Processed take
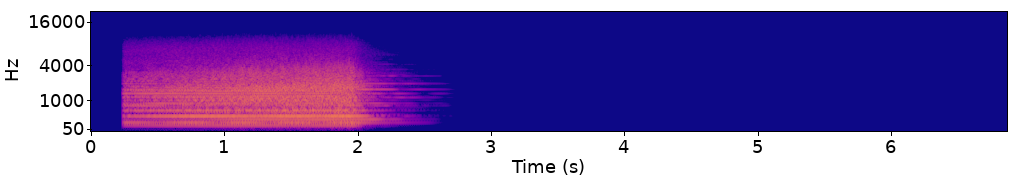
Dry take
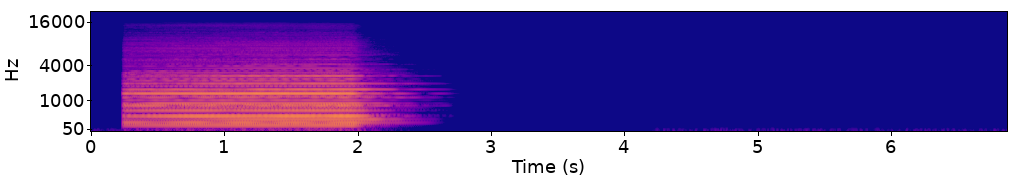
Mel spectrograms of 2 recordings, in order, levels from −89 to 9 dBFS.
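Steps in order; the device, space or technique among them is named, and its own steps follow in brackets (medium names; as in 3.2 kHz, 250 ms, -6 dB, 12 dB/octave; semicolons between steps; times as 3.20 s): full-range speaker at full volume (loudspeaker Doppler distortion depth 0.45 ms; cabinet simulation 220–8200 Hz, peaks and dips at 270 Hz -5 dB, 430 Hz -4 dB, 750 Hz -7 dB, 1.4 kHz -7 dB)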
